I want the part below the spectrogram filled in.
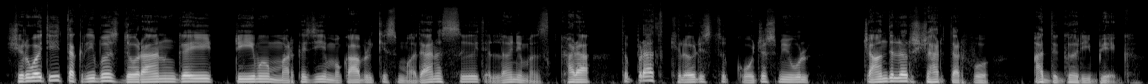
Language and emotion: Kashmiri, neutral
